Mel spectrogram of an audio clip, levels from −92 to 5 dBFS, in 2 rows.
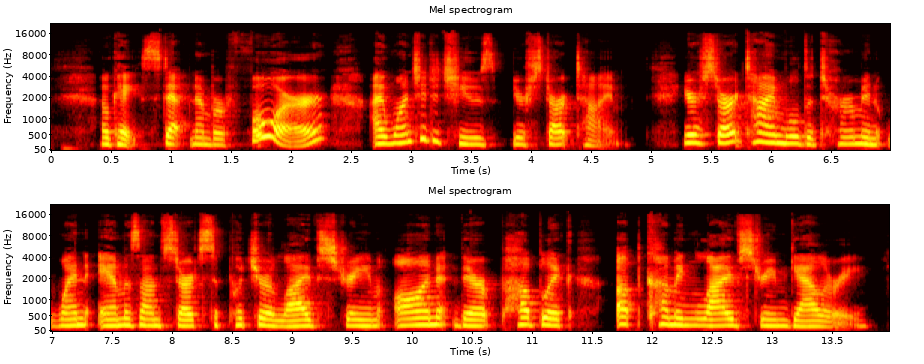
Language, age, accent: English, 20-39, American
